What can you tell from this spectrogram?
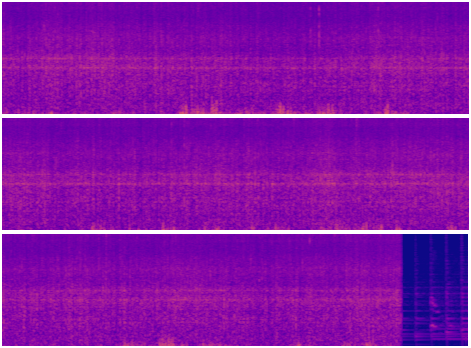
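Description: Steady rain falling on a wet cobbled street, with low rumbles now and then and a faint steady high tone underneath. About a second before the end it cuts to electronic music.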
